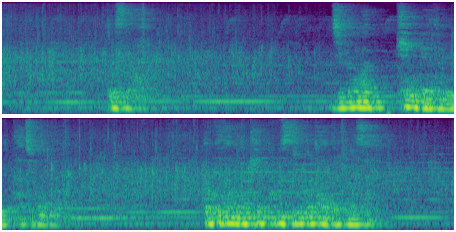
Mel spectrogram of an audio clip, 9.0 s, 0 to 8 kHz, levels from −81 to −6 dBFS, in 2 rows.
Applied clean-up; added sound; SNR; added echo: none; Applause / Crowd; 14 dB; reverberation time 0.9 s.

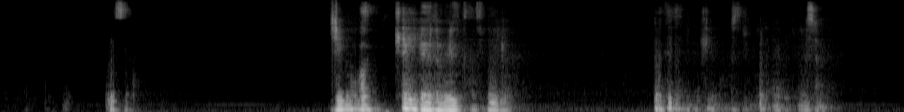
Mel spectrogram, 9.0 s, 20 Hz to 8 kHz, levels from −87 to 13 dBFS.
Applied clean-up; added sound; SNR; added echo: neural mask model DeepFilterNet 3.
